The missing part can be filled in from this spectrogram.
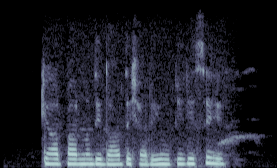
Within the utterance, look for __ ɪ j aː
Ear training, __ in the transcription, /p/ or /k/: k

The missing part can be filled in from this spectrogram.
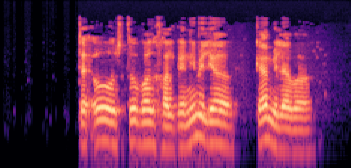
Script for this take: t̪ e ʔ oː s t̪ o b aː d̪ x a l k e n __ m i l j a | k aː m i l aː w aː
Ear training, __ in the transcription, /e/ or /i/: i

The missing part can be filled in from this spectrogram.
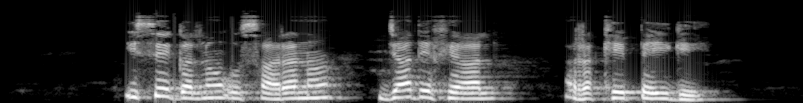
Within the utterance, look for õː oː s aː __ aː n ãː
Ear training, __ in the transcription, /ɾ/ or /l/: ɾ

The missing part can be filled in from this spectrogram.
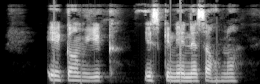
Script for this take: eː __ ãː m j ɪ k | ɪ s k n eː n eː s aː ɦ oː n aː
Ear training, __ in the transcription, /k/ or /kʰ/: k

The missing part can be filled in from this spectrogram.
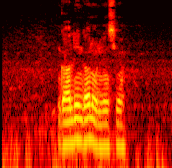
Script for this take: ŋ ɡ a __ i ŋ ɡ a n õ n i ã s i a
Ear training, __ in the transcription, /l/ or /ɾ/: l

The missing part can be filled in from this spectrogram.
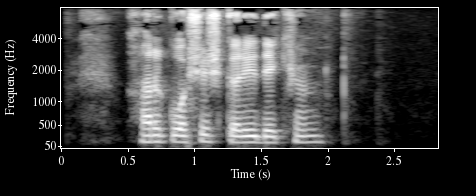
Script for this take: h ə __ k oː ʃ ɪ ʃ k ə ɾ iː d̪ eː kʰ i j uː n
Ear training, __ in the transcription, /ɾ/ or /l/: ɾ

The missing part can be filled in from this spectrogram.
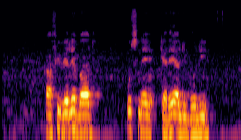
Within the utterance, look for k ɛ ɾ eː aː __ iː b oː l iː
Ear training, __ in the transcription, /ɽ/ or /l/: l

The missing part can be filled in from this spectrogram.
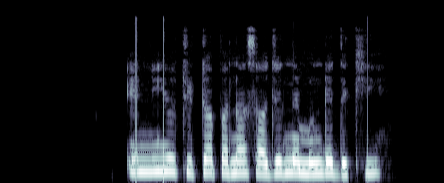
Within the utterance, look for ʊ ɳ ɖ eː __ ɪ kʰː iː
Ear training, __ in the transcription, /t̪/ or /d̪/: d̪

